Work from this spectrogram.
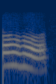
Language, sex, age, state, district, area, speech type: Odia, female, 30-45, Odisha, Sambalpur, rural, conversation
